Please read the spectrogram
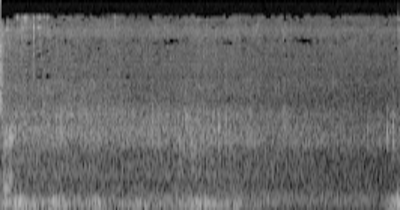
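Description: Wind buffeting the phone's microphone: irregular low rumbling gusts that ease off about three quarters of the way through.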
